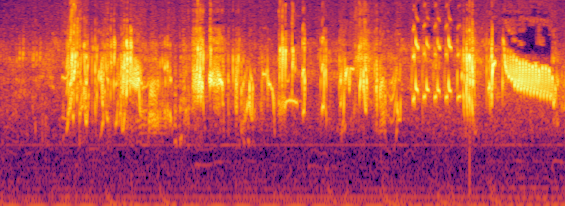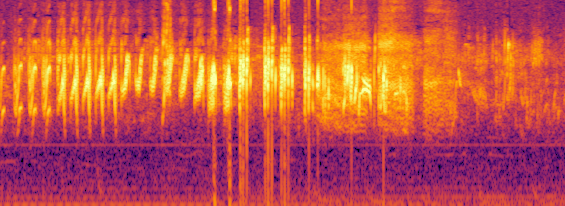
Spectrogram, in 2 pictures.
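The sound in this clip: House martin song near the nest, a prolonged babbling twitter of high, dry chirps and rapid trills strung together almost without pause, fairly loud and alone.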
